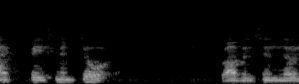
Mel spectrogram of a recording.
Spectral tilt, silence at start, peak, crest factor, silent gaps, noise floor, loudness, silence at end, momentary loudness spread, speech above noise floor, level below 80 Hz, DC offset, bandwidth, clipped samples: -10.5 dB/octave; 0 s; -16 dBFS; 18 dB; none; -74 dBFS; -32 LUFS; 0 s; 4 LU; 43 dB; -78 dBFS; under 0.1%; 5.6 kHz; under 0.1%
